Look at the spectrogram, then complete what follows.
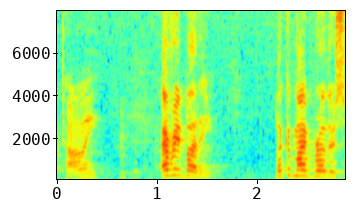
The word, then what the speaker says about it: Tommy: want to play with commie Smothers you knew my name was Tommy you could have said it right but you didn't you could have told him it was Tommy instead of commie I know that now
